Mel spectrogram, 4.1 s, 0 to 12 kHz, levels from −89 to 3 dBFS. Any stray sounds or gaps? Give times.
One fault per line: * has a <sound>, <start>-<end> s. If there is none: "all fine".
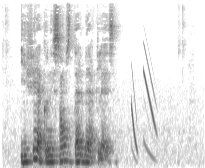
* has a chirp, 2.6-3.2 s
